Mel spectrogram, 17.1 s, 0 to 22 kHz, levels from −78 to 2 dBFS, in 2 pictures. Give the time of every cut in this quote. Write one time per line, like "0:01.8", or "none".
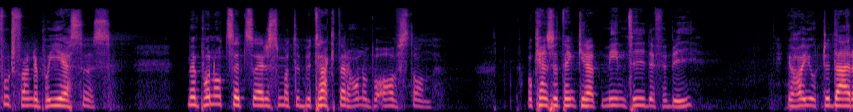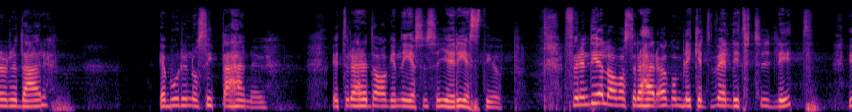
0:14.1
